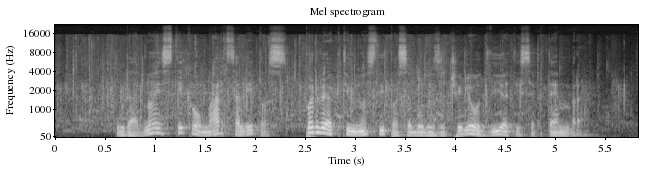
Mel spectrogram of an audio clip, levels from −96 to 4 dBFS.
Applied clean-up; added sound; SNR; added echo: none; Applause; 15 dB; none.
